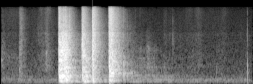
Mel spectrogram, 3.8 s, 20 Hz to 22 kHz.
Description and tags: Laptop Drop 5
Laptop breaking when dropped.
